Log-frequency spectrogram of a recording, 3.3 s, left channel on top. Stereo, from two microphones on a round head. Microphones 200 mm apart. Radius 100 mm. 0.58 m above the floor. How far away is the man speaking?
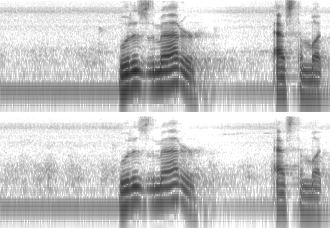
About 0.6 m.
